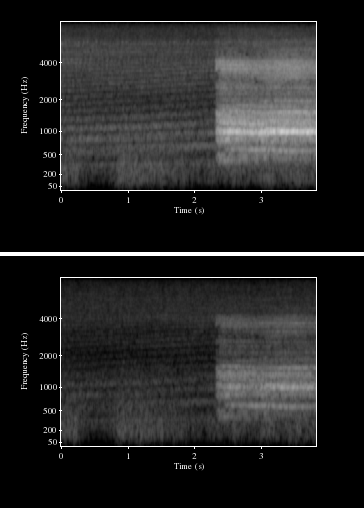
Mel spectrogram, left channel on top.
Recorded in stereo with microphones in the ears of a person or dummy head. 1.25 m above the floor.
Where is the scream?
50° left (ahead or behind).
